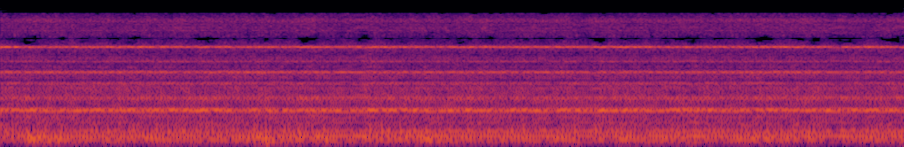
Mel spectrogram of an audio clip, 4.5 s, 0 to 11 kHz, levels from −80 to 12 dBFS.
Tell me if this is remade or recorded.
remade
